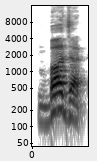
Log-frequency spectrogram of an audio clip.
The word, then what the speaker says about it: बजट: है क्या है बजट तो ब का उच्चारण पूरा हो रहा है ब उसके बाद ज का उच्चारण पूरा हो रहा है ज ट का उच्चारण में जो है ना अ की साउंड का प्रयोग आपको नहीं करना है यानी जो शब्द हम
